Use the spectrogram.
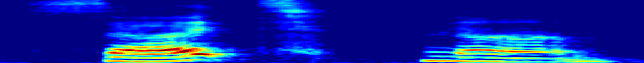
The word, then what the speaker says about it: Sat Nam: And what we're going to do is we're going to say out loud, Sat Nam, Sat Nam. Now naturally, you'll notice that when I say Sat, we really emphasize that syllable.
